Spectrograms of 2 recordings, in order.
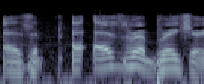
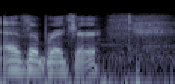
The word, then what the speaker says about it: Ezra Bridger: is depth is actually with the main character, Ezra Bridger. That's how you say his name, Ezra Bridger.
